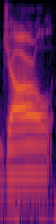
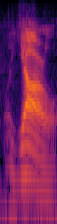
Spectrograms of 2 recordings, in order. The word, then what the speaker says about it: Jarl: Uh, you can recreate the castle from the first Jarl in you encounter in Skyrim. I don't know the name. That's pronounced Y. Jarl. Yarl. Yes, Yl indeed.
